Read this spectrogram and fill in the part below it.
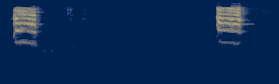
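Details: Very loud, noisy blue jay: two harsh, buzzy, nasal screams, each about a third of a second long, separated by roughly two seconds of silence.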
